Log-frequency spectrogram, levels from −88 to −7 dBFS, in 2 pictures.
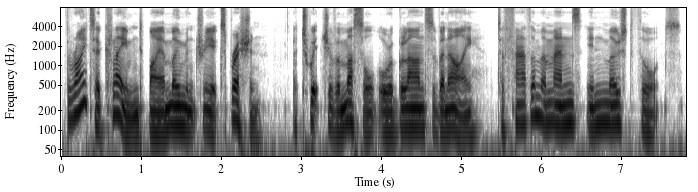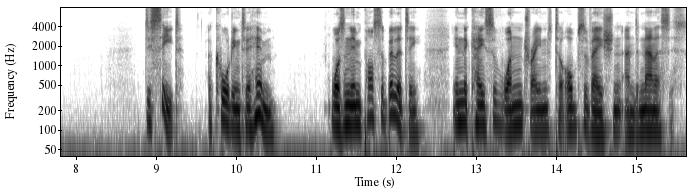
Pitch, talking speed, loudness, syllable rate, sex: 115 Hz, 155 wpm, -18 LUFS, 5.4 syllables/s, male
